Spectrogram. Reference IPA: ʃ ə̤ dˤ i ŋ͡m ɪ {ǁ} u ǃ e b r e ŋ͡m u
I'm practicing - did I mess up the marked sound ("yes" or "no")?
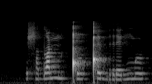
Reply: yes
